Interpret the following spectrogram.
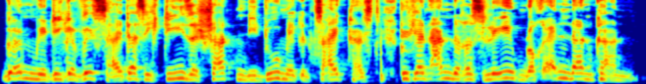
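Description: A man voicing an old miser who pleads in terror and desperation with a raised, strained voice. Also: measured pace. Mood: pleading. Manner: desperate, high-pitched pleading.

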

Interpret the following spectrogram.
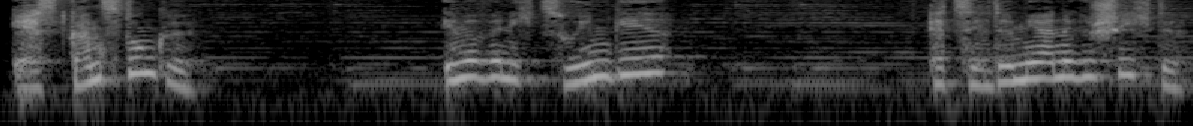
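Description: A woman's voice: sits high, expressive, unhurried, warm tone, faint music behind. A woman playing a dreamy, curious small child in a radio drama, naive and full of wonder. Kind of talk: German radio play acting.

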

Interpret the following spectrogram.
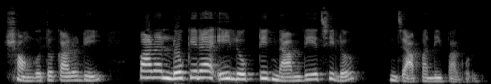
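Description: A woman narrating a humorous short story in an expressive, measured and dramatic storytelling manner. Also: medium pitch. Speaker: audiobook narrator.

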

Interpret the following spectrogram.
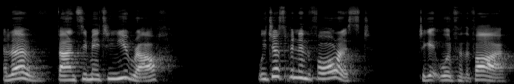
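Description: A woman's voice: mid-range voice, big pitch swings, moderate pace, fairly bright tone, voice pushed up. A woman voicing an awkward, evasive twin boy in an audiobook, with a stifled, hesitant manner. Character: awkward, evasive twin boys making excuses.

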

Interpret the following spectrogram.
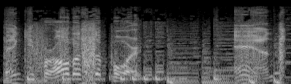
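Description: A woman acts out a hot-tempered male hedgehog co-host from a homemade cartoon audio drama. The delivery swings widely in pitch and is easily exasperated. Loud music plays behind the voice. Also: lively intonation, a little slow. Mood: earnest, subdued. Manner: irritable, explosive, shouts when thwarted.

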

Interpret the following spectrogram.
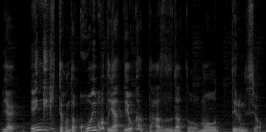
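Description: A man's voice: on the low side, wildly swooping pitch, very fast. A man speaking as an interview guest, explaining things casually in a hesitant, feeling-his-way manner. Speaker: guest, theatre playwright and director. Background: background music.

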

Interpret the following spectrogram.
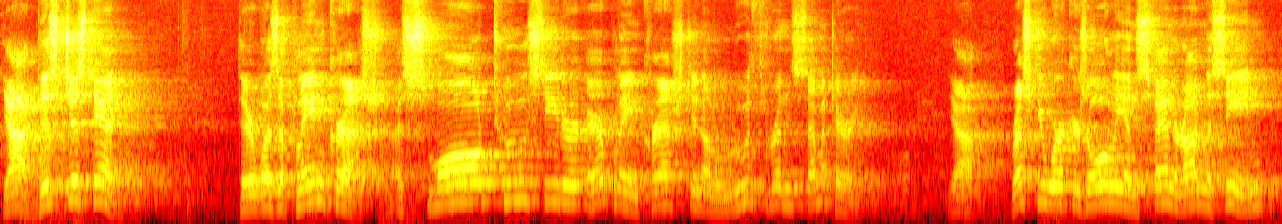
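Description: High, bright man in a very echoey hall. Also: expressive, takes it slowly. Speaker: radio show newsreader and band member. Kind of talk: mock news bulletin. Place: large church hall stage. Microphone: stand microphone. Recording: very echoey hall, faint noise.

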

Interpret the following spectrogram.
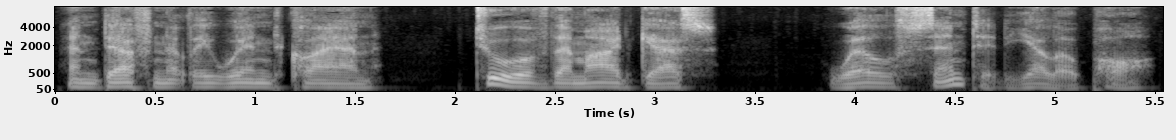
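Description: Casting: calm adult warrior cat and tracker, read by a narrator, measured, decisive, animal audiobook. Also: low-pitched, dry recording, studio quality. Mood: appraising.

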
